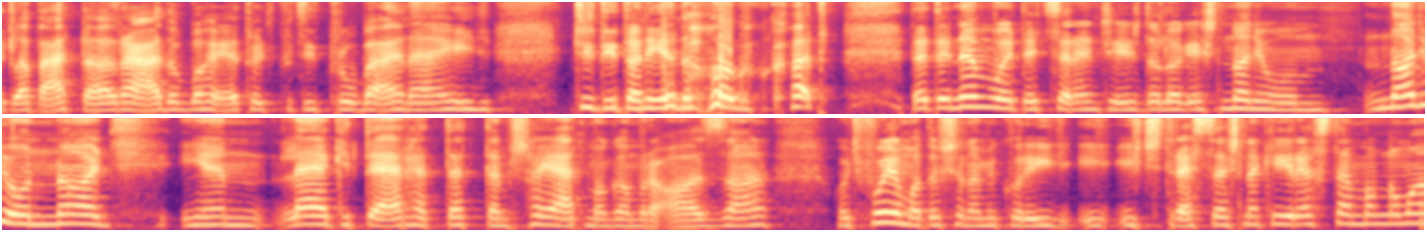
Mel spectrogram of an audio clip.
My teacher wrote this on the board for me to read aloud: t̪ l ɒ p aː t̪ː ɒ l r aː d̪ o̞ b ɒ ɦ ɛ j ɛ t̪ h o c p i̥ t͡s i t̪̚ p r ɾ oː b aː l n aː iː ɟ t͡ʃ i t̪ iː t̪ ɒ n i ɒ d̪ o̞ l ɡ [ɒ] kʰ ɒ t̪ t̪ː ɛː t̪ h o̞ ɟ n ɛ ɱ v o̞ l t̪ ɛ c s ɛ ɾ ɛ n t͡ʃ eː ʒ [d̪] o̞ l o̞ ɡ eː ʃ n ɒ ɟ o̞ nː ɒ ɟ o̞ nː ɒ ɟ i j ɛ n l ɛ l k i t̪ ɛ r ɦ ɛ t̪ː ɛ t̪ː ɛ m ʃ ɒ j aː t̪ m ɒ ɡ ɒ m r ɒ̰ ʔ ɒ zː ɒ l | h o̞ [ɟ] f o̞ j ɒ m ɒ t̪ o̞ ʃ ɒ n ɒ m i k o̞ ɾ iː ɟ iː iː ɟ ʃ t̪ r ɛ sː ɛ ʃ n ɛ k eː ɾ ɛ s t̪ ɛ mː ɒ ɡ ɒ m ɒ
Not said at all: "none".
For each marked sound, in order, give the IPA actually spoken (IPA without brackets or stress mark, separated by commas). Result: o, d̪, c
